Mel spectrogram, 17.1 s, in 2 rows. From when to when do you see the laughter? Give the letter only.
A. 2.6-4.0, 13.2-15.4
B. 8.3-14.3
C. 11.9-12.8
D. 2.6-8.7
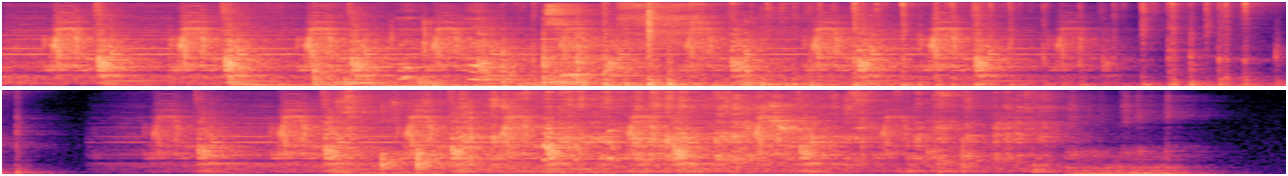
C.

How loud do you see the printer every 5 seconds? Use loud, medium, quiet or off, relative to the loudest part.
loud, loud, loud, off.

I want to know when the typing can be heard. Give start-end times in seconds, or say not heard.
2.6-8.7.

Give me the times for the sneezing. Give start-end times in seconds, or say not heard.
2.6-4.0, 13.2-15.4.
